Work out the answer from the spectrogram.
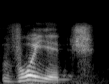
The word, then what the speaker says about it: voyage: let's see here uh Voyage okay so on this word here the AG g at the very end is actually pronounced as an i j voyage voyage good yeah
